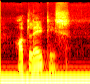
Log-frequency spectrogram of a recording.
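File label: "atletisch", Dutch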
